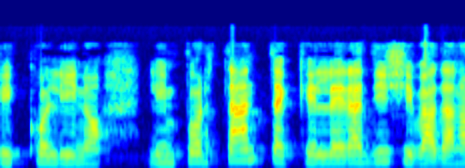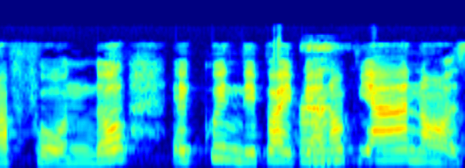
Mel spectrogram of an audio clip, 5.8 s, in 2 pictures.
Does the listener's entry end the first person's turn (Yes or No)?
No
